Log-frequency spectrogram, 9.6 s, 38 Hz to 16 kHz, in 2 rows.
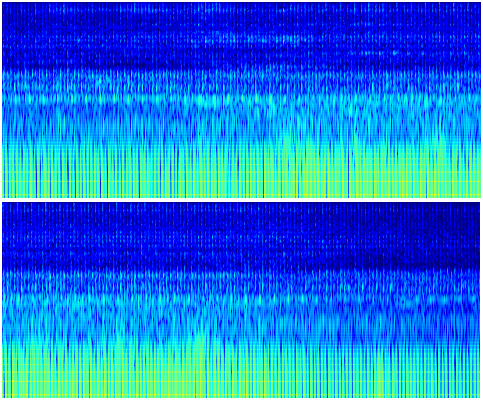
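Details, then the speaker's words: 2011 Nissan Qashqai 1.5 dCi K9K diesel, 222,000 km confirmed mileage: steady, even idle with a smooth low rumble, quiet, no knocks or misses; engine healthy. "Капотний простір в оригінальному стані. Мотор працює тихо рівнобно."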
